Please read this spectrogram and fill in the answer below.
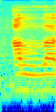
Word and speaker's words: الله: হবে পাতলা হবে আর পূর্বে পেশ অথবা জবর হলে লফজে আল্লাহর লামটা কি হবে মোটা হবে আল্লাহ আর আল্লাহুম্মা একই বিধান।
